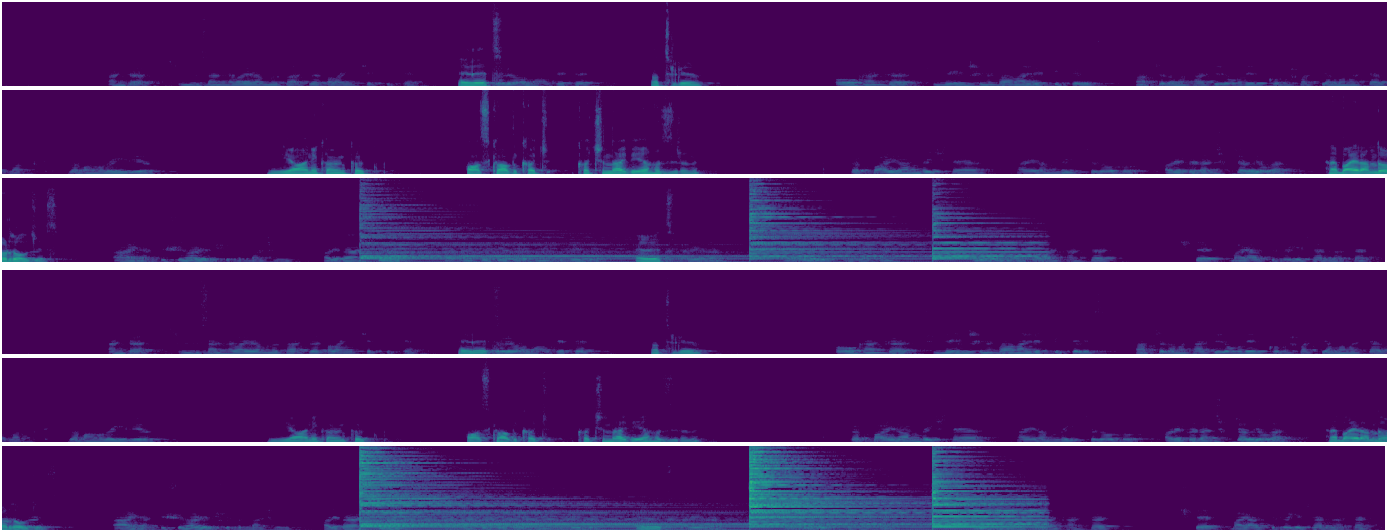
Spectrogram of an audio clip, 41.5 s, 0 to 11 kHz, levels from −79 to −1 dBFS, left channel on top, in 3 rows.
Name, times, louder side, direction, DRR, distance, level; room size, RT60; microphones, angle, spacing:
voice 1, 1.1-3.7 4.0-4.1 4.9-5.9 8.3-11.1 11.3-14.1 14.5-15.4 22.3-23.7 24.0-25.2 25.5-26.7 27.9-28.1 28.8-30.6 30.9-31.8 32.1-33.7 34.3-34.9 35.5-36.6 37.4-38.8 39.5-41.3, equal, 10° left, 2.2 m, -57 dB
voice 2, 4.6-4.9 6.5-7.0 16.5-17.5 18.5-19.3 19.6-20.8 27.1-28.1 34.0-34.3, left 5 dB, 75° left, 0.4 m, -40 dB
sound 1, 31.3-38.2, right 9 dB, 60° right, 0.5 m, -40 dB
19.5 x 7.1 x 4.6 m
head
